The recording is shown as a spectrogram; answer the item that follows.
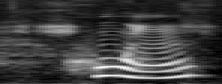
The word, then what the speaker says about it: ruim: Aí temos a palavra ruim. Quando você vai chamar ruim, a sílaba que tem mais força é a última. Ruim, oxítona. Temos revólver.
